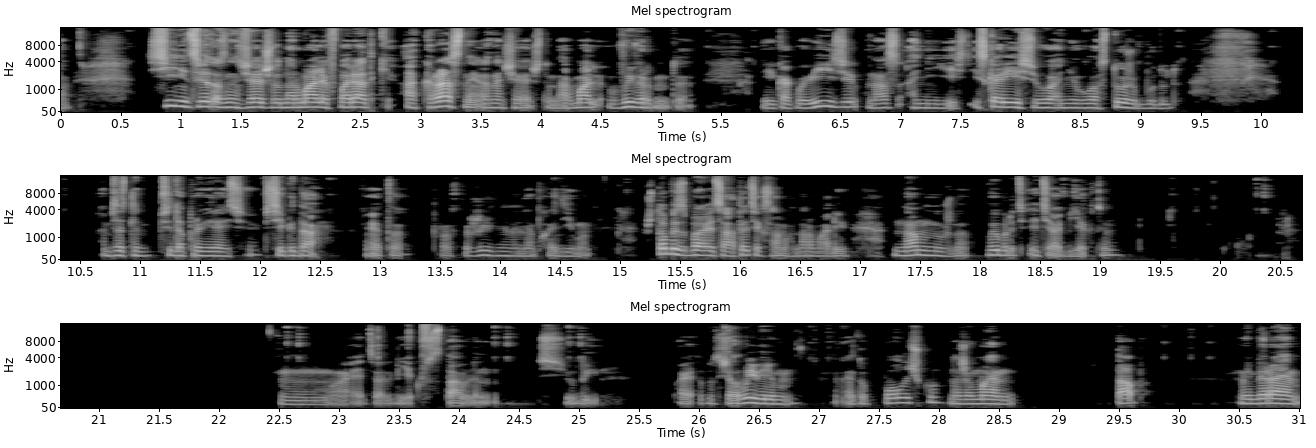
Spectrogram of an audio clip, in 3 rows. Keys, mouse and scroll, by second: 0.5-17.6 middle drag, 18.6 click, 19.5-20.2 middle drag, 20.2 shift+click, 22.5 click, 24.2 click, 24.8 click, 26.1 click, 26.8-29.2 shift+middle drag, 29.2 Tab, 29.8-31.0 middle drag.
